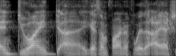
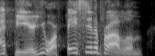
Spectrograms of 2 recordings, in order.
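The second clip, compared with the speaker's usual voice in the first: loud, sing-song, jeering mocking tone; 7 semitones higher, 5 dB louder than usual. Planning a taunt at a goblin in character: mocking. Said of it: "And I want to mock him".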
